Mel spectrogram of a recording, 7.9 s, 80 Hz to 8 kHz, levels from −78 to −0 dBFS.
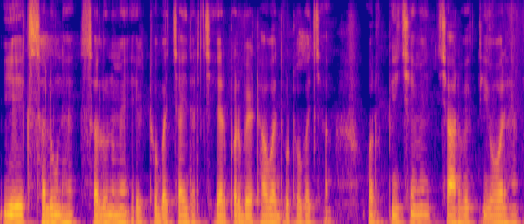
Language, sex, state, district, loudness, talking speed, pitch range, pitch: Hindi, male, Jharkhand, Deoghar, -18 LUFS, 185 wpm, 100-105 Hz, 100 Hz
